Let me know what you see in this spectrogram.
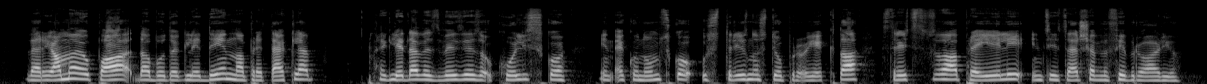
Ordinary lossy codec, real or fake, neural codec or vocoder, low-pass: MP3, 64 kbps; real; none; 14.4 kHz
